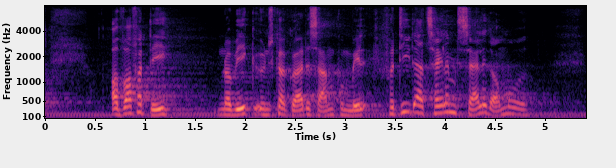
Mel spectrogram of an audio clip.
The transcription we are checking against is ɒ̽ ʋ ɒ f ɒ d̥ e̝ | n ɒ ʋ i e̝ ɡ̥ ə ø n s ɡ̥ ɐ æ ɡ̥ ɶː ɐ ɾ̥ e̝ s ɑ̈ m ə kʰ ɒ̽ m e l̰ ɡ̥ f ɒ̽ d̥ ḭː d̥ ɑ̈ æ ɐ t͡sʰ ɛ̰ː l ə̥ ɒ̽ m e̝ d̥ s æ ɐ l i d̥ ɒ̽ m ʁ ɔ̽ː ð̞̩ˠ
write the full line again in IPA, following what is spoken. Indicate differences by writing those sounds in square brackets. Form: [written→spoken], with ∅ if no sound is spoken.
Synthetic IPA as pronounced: ɒ̽ ʋ ɒ f ɒ d̥ e̝ | n ɒ ʋ i e̝ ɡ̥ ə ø n s ɡ̥ ɐ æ ɡ̥ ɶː ɐ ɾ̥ e̝ s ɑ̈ m ə [kʰ→pʰ] ɒ̽ m e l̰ ɡ̥ f ɒ̽ d̥ ḭː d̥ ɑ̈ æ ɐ t͡sʰ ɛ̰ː l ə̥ ɒ̽ m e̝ d̥ s æ ɐ l i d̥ ɒ̽ m ʁ ɔ̽ː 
